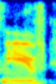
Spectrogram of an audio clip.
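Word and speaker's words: Niamh: cannot pronounce her name Neeve I don't believe you it is Neeve if you Google how to pronounce n a MH it's Neeve so Neeve which is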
